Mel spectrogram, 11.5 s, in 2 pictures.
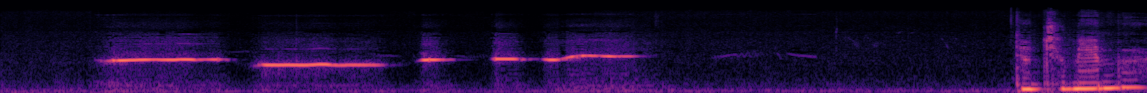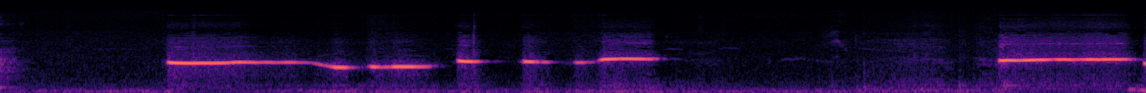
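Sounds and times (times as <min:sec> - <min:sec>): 
person whistling a short clear tune alone: 0:00.5 - 0:03.3, 0:06.6 - 0:09.2, 0:10.7 - 0:11.4
speech: 0:05.1 - 0:05.8.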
